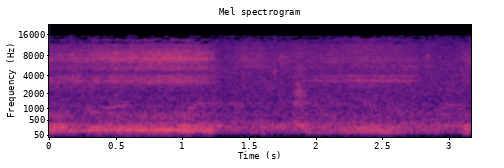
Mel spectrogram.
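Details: Sleeping female pet snoring ("sawing logs"): soft, low rumbling breath noise against faint room noise.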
